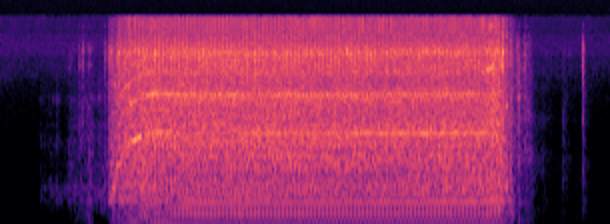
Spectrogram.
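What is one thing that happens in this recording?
A high-speed straight-stitch sewing machine runs, stitching fabric.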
